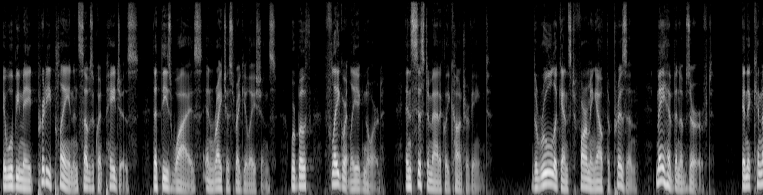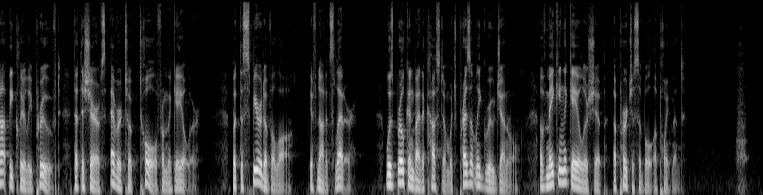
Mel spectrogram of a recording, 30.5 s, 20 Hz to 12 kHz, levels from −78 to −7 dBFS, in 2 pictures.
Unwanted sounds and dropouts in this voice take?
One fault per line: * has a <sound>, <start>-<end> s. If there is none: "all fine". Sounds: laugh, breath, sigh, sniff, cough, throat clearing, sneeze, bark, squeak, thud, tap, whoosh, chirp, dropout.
* has a breath, 29.8-30.3 s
